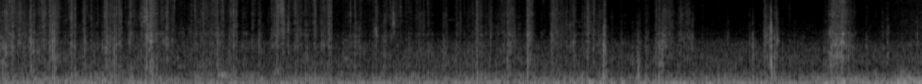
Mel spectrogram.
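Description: Faint scraping, rustling and small clicks of a foam-board piece being handled and bent by hand, with a brief louder rustle about eight seconds in. A low steady hum sits underneath.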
